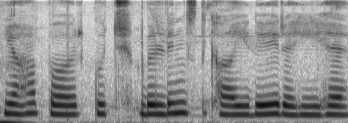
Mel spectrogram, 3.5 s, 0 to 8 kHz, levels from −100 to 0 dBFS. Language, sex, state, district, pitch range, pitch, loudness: Hindi, female, Himachal Pradesh, Shimla, 215-240 Hz, 225 Hz, -15 LUFS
